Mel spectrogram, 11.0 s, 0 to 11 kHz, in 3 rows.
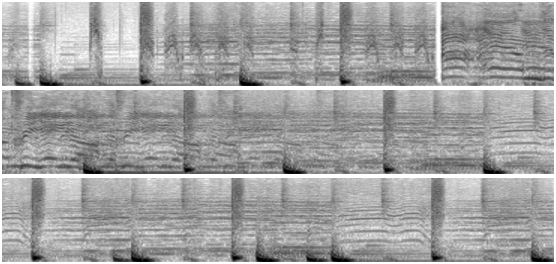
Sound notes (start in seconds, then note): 0.2 funky music; 0.9 record scratching; 5.5 funky music; 5.5 stuttered vocalization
